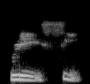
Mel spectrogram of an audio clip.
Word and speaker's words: receipt: Okay，接下来是 receipt，receipt 这个呢很特别啊，receipt 这个是发 re re receipt receipt p 不发音哦，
